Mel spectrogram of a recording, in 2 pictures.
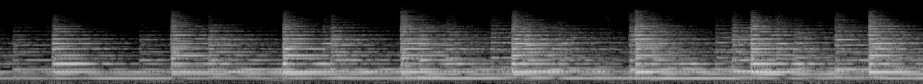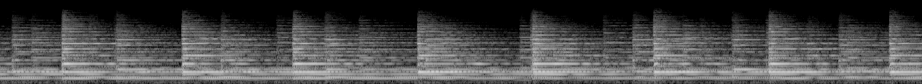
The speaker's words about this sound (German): Es ist 12 Uhr. Sie hören die Glocken der Pfarrkirche Waldbach in der Steiermark.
